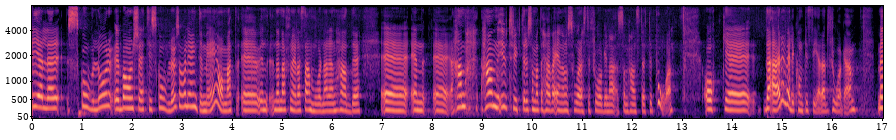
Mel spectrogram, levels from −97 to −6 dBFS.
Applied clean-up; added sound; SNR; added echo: neural mask model Resemble Enhance denoiser.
